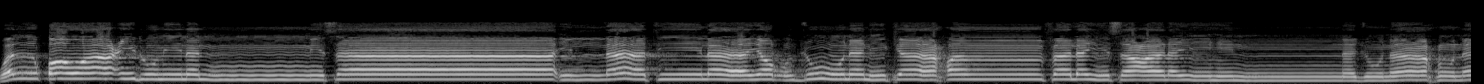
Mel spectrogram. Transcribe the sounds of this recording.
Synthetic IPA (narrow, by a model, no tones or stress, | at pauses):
walqɑwaːʕɪd̪ʊmɪnanː | ɪsaː | ʔɪlːaːt̪iːlaːjɑɾˤd͡ʒuːnanɪkaːħanfalajsaʕalajhɪnː | ad͡ʒʊnaːħʊna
